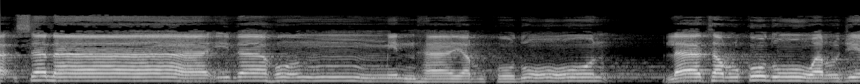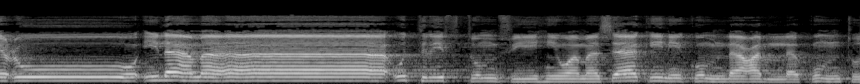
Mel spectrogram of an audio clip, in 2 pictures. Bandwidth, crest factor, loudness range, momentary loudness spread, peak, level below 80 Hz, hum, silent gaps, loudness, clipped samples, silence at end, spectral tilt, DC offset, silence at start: 11 kHz; 16 dB; 6 LU; 11 LU; -2 dBFS; -68 dBFS; none; none; -16 LUFS; under 0.1%; 0 s; -4 dB/octave; under 0.1%; 0 s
